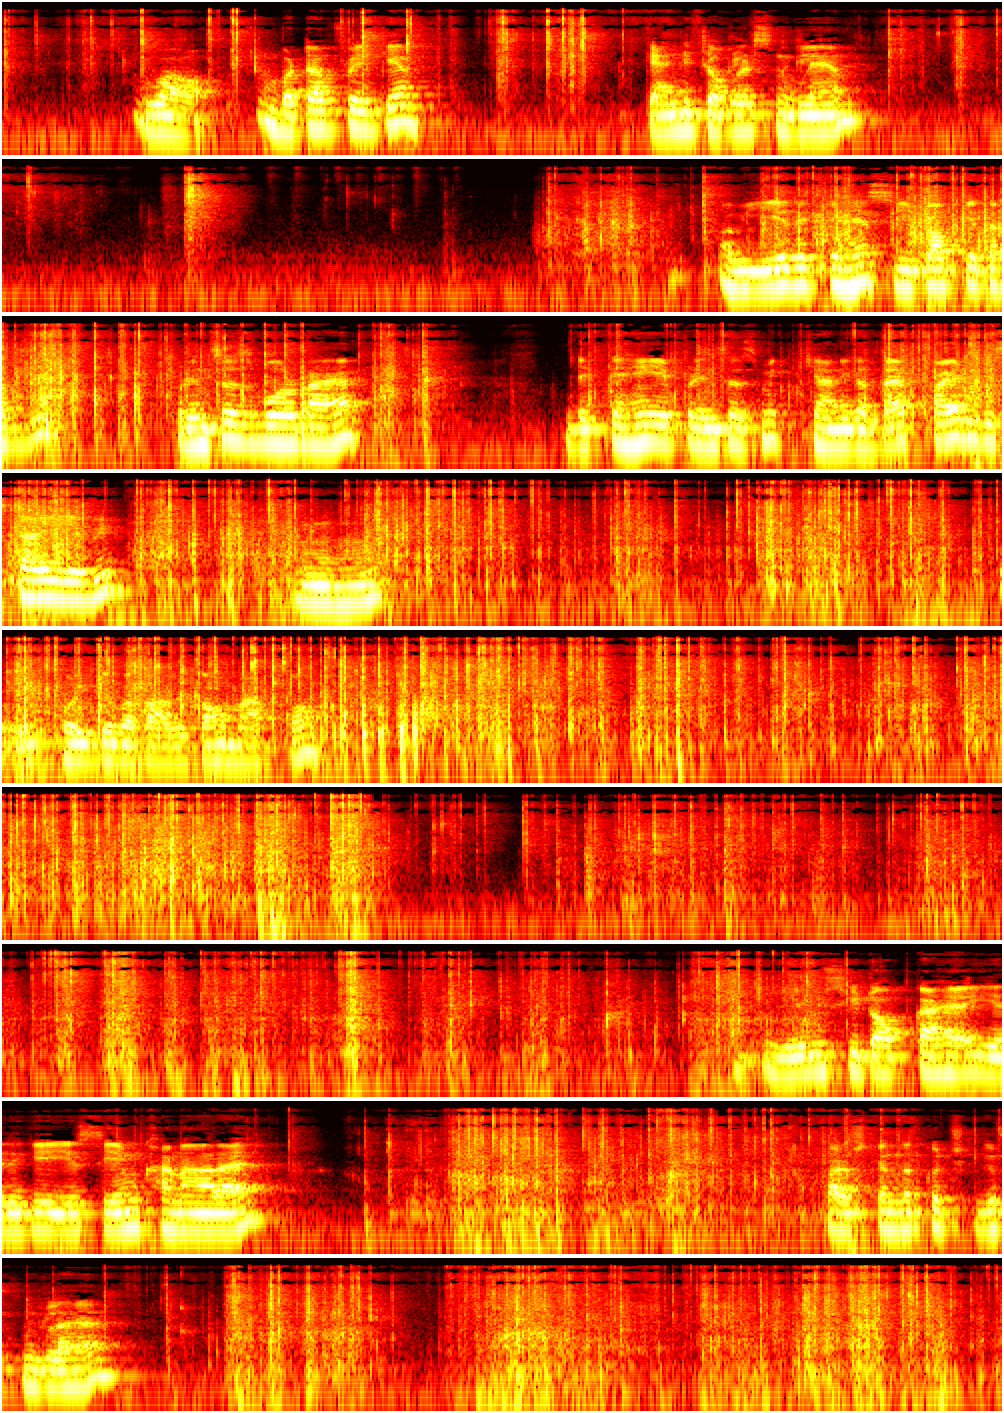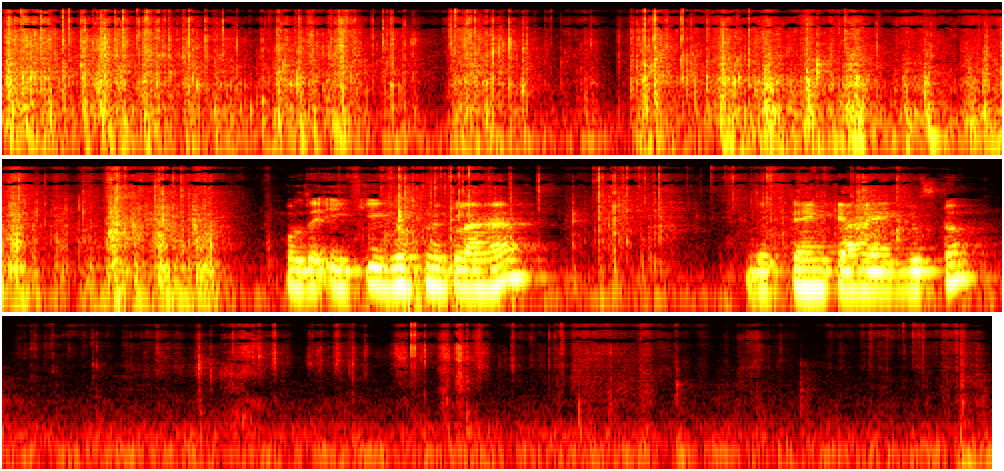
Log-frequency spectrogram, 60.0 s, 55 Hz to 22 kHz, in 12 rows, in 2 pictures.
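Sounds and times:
snack packet crinkling: 0:00.0 - 0:03.5, 0:04.3 - 0:34.4, 0:36.3 - 0:59.9.

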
